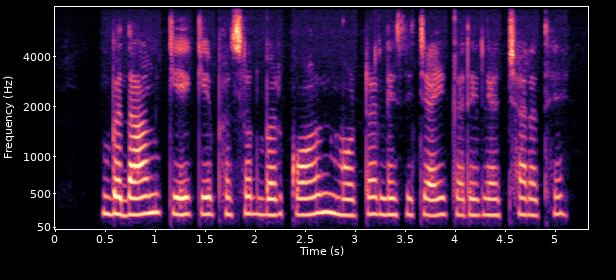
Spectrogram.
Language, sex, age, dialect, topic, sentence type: Chhattisgarhi, female, 60-100, Northern/Bhandar, agriculture, question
